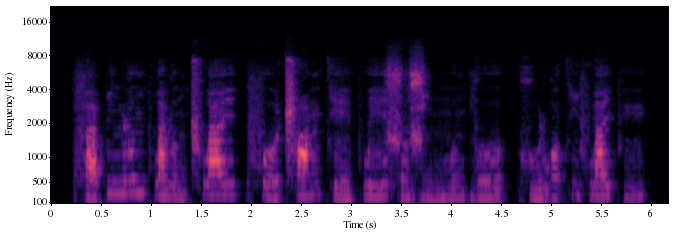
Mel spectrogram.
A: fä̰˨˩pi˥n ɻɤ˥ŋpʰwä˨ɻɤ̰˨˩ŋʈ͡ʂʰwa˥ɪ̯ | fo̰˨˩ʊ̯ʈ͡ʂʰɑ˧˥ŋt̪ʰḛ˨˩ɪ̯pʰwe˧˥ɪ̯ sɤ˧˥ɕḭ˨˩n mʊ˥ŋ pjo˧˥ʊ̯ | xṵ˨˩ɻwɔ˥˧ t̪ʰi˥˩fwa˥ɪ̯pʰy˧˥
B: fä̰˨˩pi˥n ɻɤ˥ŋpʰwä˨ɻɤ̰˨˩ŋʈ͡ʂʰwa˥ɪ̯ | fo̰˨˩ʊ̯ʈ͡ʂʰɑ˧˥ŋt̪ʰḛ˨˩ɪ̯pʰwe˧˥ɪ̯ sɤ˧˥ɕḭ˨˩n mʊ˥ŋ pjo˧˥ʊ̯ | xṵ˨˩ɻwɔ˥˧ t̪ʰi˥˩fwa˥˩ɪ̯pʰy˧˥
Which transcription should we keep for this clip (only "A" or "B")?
A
